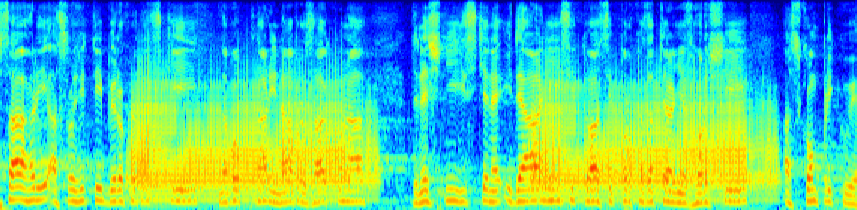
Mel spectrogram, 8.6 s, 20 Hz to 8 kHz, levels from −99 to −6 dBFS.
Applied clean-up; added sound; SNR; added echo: none; Brass instrument; 1 dB; none.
